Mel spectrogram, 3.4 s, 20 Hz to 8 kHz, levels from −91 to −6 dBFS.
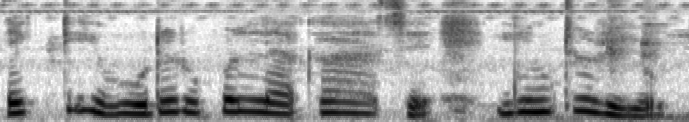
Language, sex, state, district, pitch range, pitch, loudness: Bengali, female, West Bengal, Alipurduar, 240-285 Hz, 265 Hz, -15 LUFS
